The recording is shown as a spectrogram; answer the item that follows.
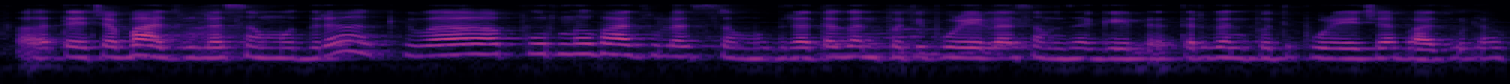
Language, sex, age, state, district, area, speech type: Marathi, female, 30-45, Maharashtra, Ratnagiri, rural, spontaneous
